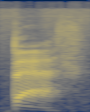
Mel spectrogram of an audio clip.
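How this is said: The vowel is a front flat a sound. "whereas Americans would say"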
